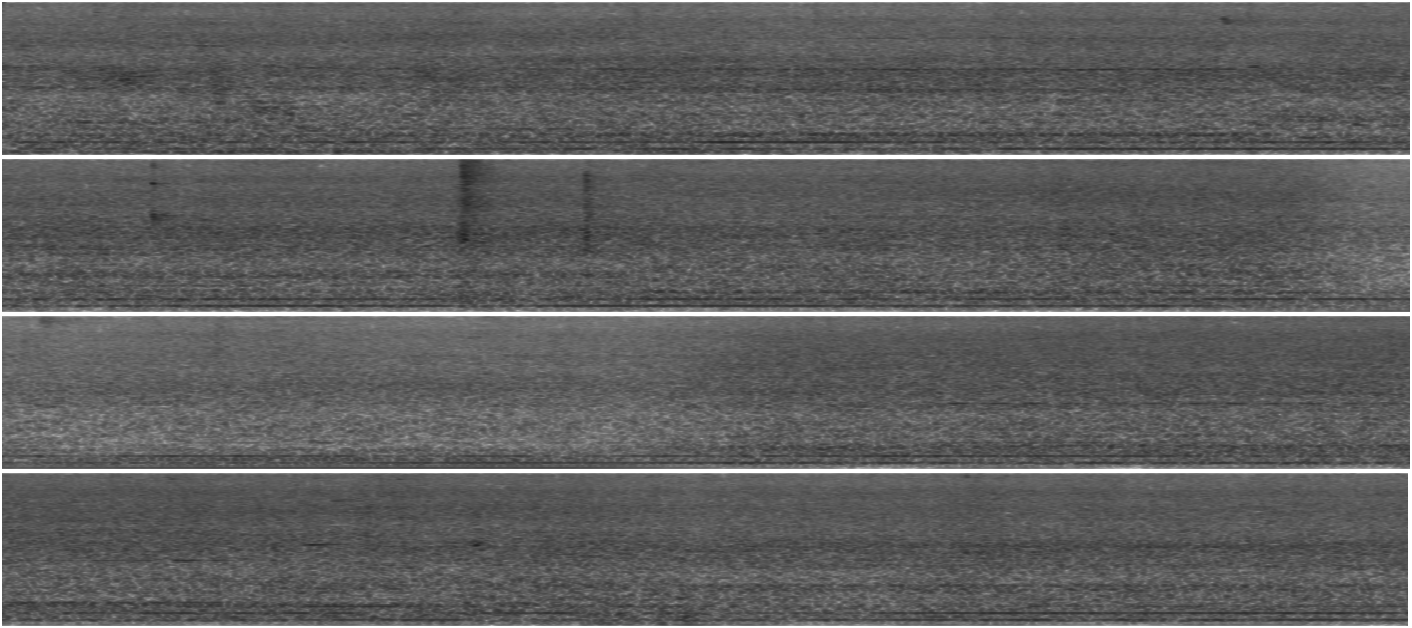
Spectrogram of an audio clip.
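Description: Steady electrical hum with a few tones from an MTR Kwun Tong line train's onboard equipment, over even background noise. A low rumble swells briefly about halfway through.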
